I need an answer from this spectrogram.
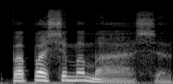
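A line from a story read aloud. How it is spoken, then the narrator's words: Disappointed drawl. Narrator (Russian): разочарованно протянул врач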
